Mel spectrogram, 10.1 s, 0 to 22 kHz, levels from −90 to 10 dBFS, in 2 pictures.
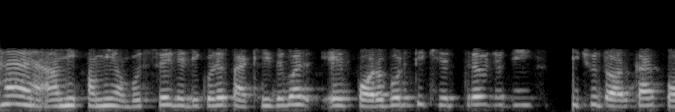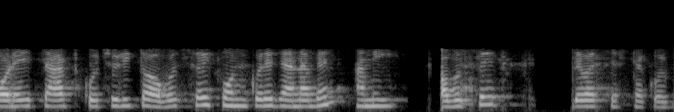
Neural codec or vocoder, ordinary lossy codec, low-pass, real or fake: codec, 16 kHz, 16 kbps, FreqCodec, smaller model; none; 3.6 kHz; fake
